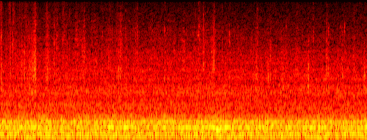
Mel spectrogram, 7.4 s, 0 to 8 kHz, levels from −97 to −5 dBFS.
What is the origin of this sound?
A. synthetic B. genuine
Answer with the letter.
B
